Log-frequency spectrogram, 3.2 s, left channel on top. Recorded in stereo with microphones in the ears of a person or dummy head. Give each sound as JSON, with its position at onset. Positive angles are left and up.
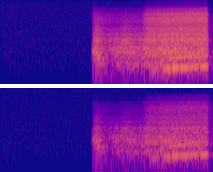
{"t": 1.4, "sound": "a blender", "side_deg": 55, "distance_m": 0.5}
